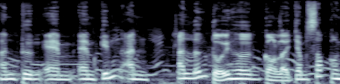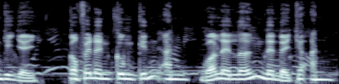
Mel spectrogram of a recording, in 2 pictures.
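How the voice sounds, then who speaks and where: A performer voicing a polite, dutiful little boy in an animated moral tale, speaking respectfully and earnestly. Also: mid-range voice, fairly quick, faint music behind, natural voice. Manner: respectful, earnest, carefully explaining.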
